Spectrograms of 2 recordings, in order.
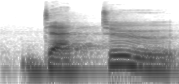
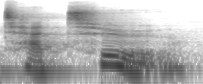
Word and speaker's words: tattoo: Don't say datu if you're trying to say tattoo. Datu, tattoo.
